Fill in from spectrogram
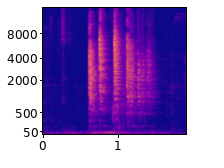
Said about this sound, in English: Okay, I'll roll the dice for you.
